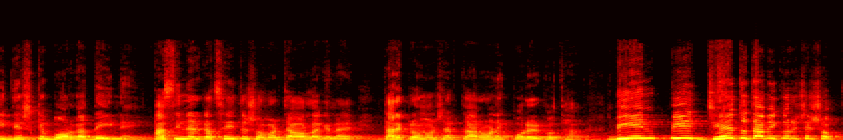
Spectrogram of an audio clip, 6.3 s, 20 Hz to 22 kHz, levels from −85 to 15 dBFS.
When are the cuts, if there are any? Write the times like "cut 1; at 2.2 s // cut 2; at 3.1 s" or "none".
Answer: cut 1; at 1.0 s // cut 2; at 4.4 s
